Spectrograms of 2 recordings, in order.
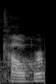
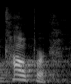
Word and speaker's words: Cowper: We pronounce it Cowper, but he is British. The British call him Cowper.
